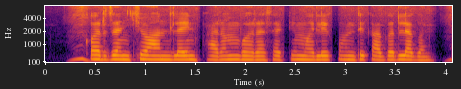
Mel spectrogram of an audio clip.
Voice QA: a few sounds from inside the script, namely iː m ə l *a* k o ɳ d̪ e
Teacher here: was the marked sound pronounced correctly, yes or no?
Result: no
